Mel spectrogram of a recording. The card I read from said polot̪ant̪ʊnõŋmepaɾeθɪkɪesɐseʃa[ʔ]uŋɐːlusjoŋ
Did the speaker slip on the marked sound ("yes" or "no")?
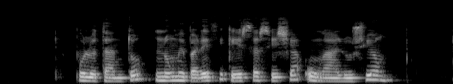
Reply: no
